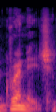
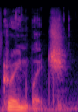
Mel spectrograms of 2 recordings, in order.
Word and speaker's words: Greenwich: Yeah, but that is pronounced Greenwich, but the one in New England is pronounced Greenwich. It's different emphases, different pronunciations, and it sort of makes sense that as, you know, different people get hold of a word, that it evolves.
